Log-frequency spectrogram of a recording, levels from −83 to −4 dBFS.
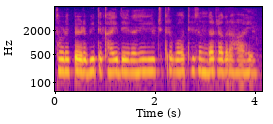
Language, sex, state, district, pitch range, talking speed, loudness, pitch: Hindi, female, Madhya Pradesh, Bhopal, 185-195 Hz, 215 wpm, -17 LUFS, 190 Hz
